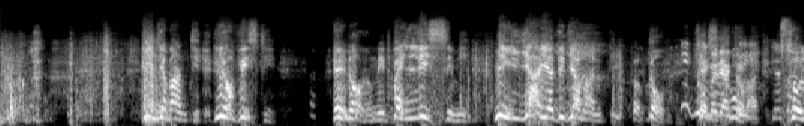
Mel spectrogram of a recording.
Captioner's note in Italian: risate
